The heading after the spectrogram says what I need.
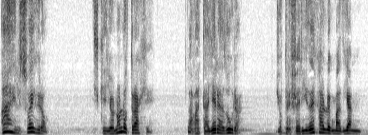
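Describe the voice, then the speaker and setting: A middle-aged man preaching a sermon, animated and rising to emphatic peaks as he acts out little scenes. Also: on the high side, moderate pace, faint music behind.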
